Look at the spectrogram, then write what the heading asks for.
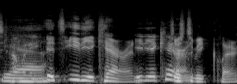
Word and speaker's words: Ediacaran: Oh gosh, but it's Ediacaran. Ediacaran. Just to be clear. Yeah, Ediacaran. What did we say? Ediacaran. Ediacarian. We added an I after that.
